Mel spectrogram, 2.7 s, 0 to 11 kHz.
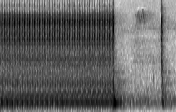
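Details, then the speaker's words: Riding mower tractor, owner guesses an 18 hp Magnum engine: fast, buzzy, even chatter for under two seconds, then it cuts out without firing; cranking sounds wrong, owner questions whether the battery is good. "that doesn't sound right. So does this thing have a good battery in it?"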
